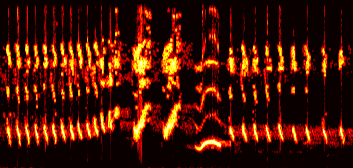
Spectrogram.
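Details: Loud white-rumped shama song with a quick series of repeated chips, a pair of sliding whistles, one clear arched whistle, then another fast run of repeated notes.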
